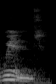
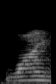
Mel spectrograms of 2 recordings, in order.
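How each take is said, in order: First: The vowel is a short i sound. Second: The vowel is a long i sound. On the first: Moving air. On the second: To turn a clock's mechanism.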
